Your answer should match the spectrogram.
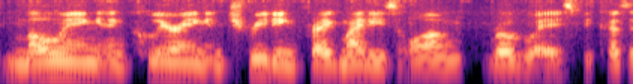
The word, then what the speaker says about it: Phragmites: Phragmites, the word, starts with PH, so Phragmites is how you say that, invasive Phragmites, and it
